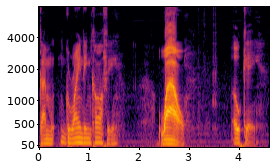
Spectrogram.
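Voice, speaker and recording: A man talks at a very slow pace with a very deep, low pitch. He leaves long, frequent pauses. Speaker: gaming YouTuber. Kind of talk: bloopers outtakes; video game guide. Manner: rambling, hesitant with fillers; stumbles over words.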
